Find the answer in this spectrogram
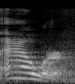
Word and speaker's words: hour: will use an you have to wait an hour after eating before going swimming the age and hour is silent notice it's not how it's hour therefore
